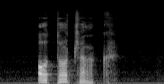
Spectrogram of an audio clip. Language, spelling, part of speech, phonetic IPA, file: Polish, otoczak, noun, [ɔˈtɔt͡ʃak], Pl-otoczak.ogg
